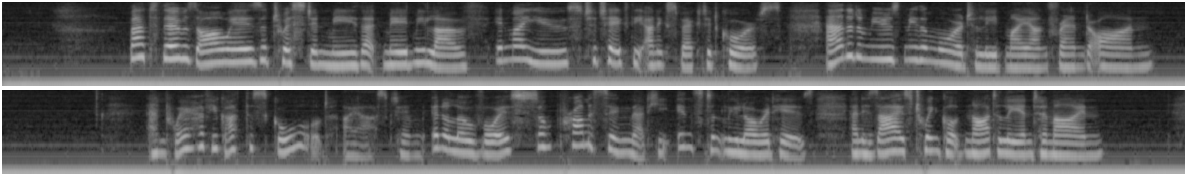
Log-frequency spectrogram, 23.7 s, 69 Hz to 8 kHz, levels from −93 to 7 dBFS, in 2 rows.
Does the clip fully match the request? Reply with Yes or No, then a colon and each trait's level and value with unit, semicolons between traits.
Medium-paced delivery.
Yes: average, 150 wpm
